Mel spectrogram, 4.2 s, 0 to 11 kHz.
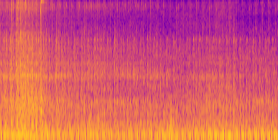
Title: Yamaha xt660z tenere engine knocking sound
